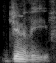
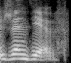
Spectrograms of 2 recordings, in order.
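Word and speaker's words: Geneviève: is just the the genevieve is just the english pronunciation um so in french we would say genesive right i love like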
